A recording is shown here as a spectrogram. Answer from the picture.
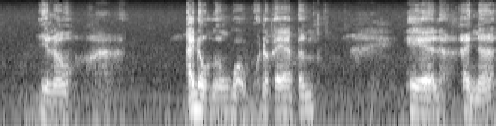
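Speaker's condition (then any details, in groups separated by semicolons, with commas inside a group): Ataxia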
